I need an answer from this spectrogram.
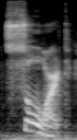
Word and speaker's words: sword: Sword. In sword, please never pronounce the word W, okay? So never, shh, don't pronounce W. Just say sword, okay?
